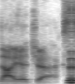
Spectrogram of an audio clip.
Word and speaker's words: Nia Jax: got this because i studied up it's fka naya jax thank you thank you so much in the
